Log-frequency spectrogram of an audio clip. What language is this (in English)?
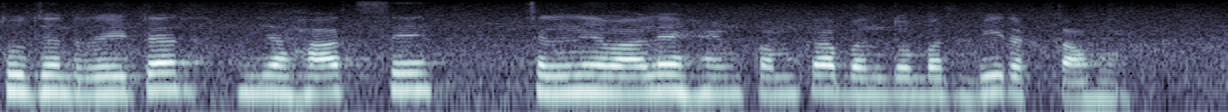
Urdu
